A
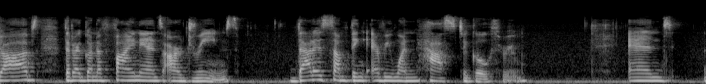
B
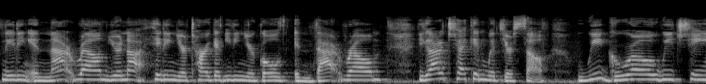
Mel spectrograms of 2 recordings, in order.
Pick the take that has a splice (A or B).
B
